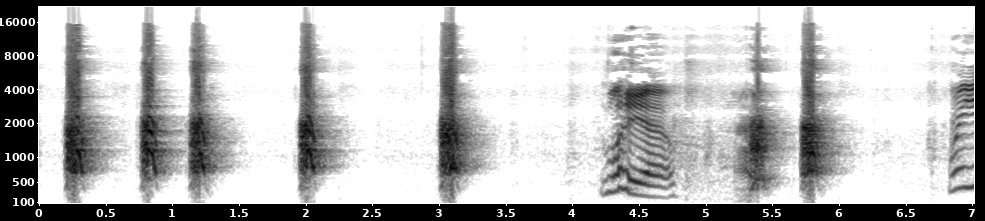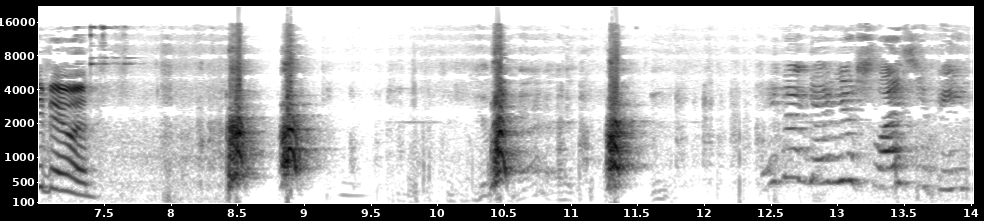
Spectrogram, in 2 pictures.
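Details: Siberian Husky talking to his owner: a run of short, sharp yips and barks mixed with longer wavering, rising-and-falling woo-woo howls, in varied bursts.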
